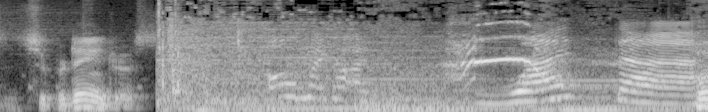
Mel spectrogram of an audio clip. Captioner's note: woman screaming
